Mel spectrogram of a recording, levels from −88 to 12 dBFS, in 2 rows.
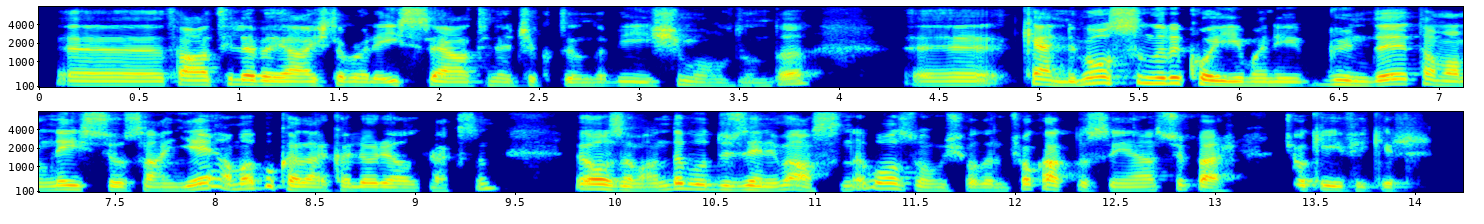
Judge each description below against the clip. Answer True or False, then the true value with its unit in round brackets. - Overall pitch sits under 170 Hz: True (140 Hz)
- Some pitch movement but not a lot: True (3.9 semitones)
